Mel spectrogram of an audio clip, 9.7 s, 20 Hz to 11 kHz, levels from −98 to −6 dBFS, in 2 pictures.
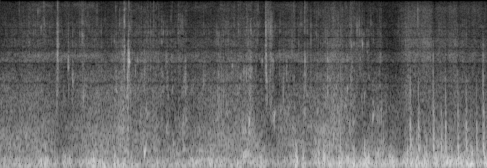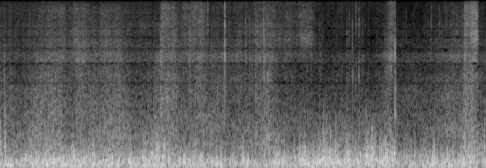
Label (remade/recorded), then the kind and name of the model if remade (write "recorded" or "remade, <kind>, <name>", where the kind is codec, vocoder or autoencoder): recorded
